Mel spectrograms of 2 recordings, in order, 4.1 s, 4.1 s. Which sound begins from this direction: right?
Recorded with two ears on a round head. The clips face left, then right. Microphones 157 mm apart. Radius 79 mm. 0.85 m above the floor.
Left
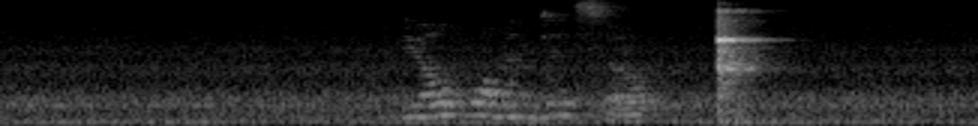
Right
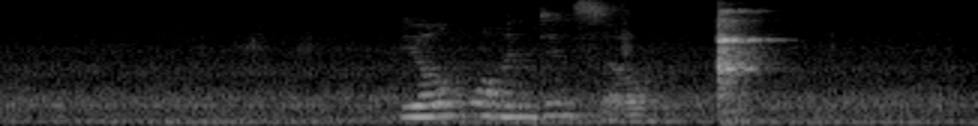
A woman speaking, at 1.7 s.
